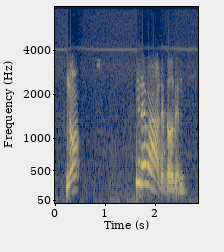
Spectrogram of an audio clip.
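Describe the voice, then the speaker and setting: A man speaks over noticeable background noise. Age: old. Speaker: senior citizen. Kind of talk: TV interview answer.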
